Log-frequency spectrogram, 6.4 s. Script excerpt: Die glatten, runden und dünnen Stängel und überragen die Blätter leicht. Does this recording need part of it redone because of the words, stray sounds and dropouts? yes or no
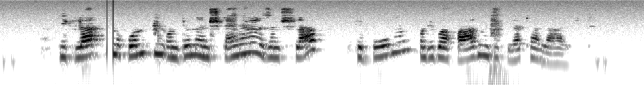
yes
